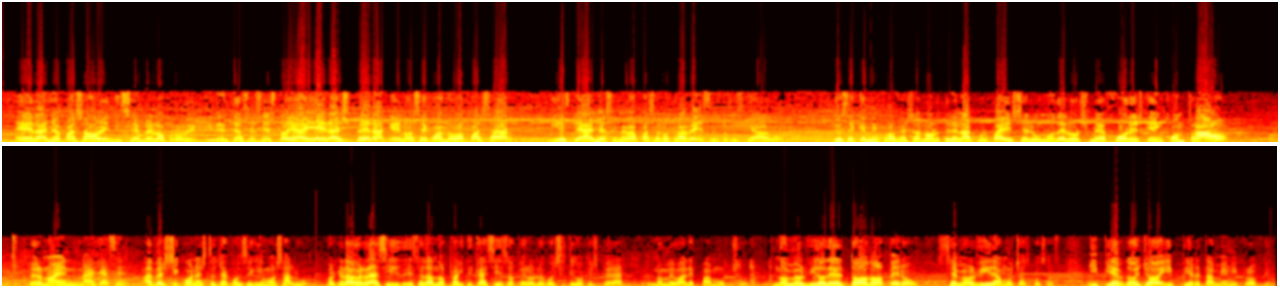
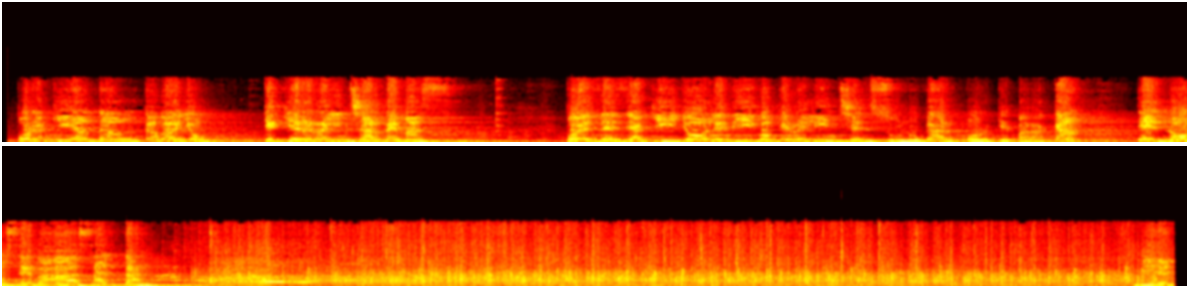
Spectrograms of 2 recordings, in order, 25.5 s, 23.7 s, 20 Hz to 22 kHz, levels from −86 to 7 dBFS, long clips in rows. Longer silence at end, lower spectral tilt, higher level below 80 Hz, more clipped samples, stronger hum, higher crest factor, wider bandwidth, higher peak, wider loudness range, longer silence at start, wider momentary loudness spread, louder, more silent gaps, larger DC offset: second, 0 s vs 0.15 s; about the same, -4 dB/octave vs -4 dB/octave; first, -22 dBFS vs -34 dBFS; first, 0.3% vs under 0.1%; neither; second, 10 dB vs 16 dB; about the same, 10 kHz vs 10.5 kHz; about the same, 0 dBFS vs 0 dBFS; first, 6 LU vs 3 LU; about the same, 0 s vs 0.05 s; first, 13 LU vs 7 LU; first, -11 LUFS vs -16 LUFS; neither; neither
